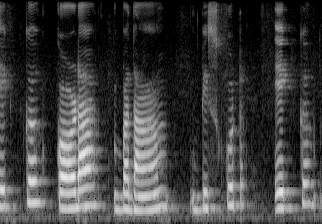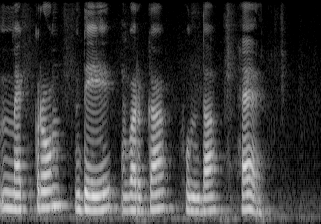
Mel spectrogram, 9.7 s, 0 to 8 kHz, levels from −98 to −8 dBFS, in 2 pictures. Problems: none marked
